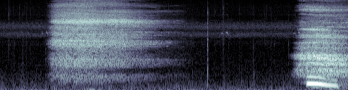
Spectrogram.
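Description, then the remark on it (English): Two deep, drawn-out nasal inhales as someone sniffs another person's smell: a long, loud sniff, a pause, then a second shorter sniff ending with a slight voiced catch. No talking. “Maybe I should take a closer sniff.”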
